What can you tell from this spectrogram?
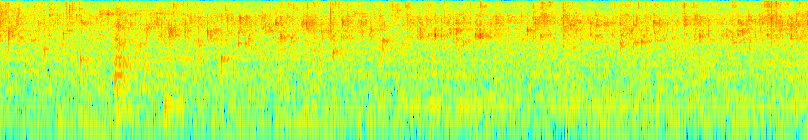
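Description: Raw plantain slices deep-frying in hot oil: a steady sizzle with scattered small pops.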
